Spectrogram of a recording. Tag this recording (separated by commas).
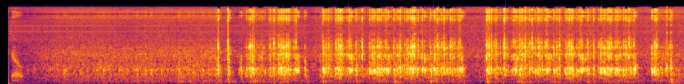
inside a small room, Speech, Wood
